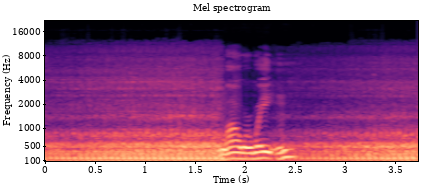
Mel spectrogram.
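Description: A Honda Ruckus scooter engine idles steadily while warming up, a close, even low rumble that runs the whole time, with a person talking over it briefly.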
